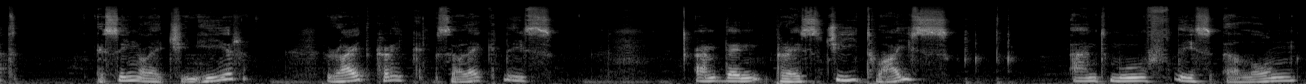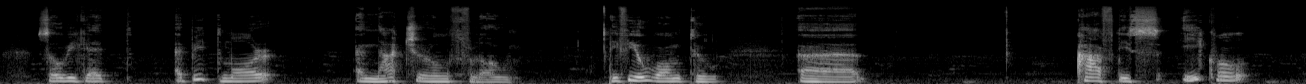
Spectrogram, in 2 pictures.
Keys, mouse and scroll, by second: 0.9 click, 2.4 right click, 4.2 1, 5.4 click, 9.8 g, 10.0 g, 12.9 click, 21.2 ctrl+Num_Lock.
